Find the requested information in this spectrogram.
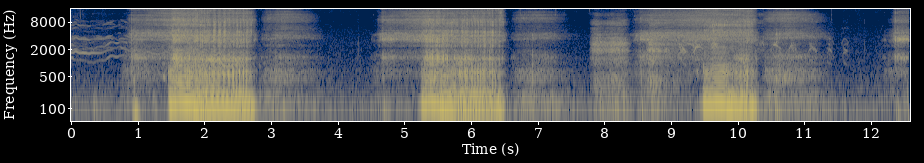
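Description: Loud, rattling snores about 16 a minute, with softer breathing sounds between them; sleep snoring.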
